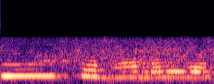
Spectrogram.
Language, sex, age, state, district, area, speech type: Bengali, female, 18-30, West Bengal, Malda, urban, conversation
